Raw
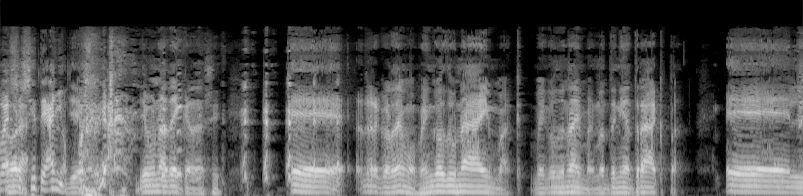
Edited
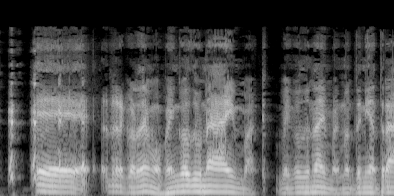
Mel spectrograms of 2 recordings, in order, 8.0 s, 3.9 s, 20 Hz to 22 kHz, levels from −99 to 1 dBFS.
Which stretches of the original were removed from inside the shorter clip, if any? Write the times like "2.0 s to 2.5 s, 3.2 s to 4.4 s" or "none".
none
